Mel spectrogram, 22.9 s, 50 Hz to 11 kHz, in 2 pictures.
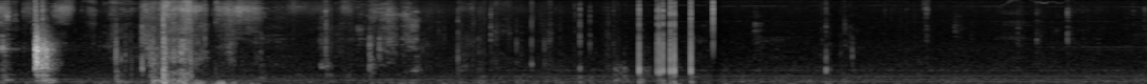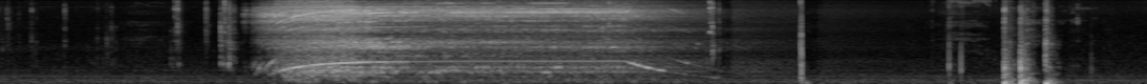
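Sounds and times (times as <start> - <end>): cordless vacuum cleaner running: 13.9 - 19.5.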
